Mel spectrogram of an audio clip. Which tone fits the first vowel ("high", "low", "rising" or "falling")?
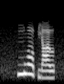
falling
